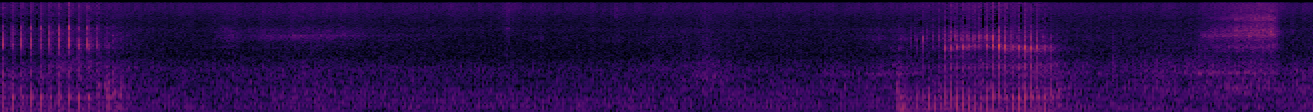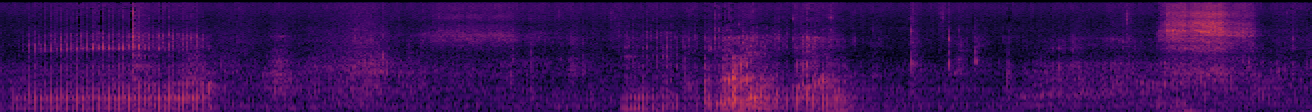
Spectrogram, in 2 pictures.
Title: Bulldog snoring whilst awake.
